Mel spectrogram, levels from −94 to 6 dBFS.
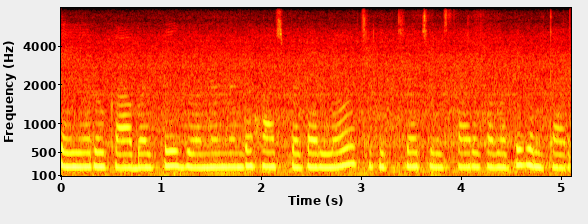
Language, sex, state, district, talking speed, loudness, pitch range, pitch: Telugu, female, Andhra Pradesh, Chittoor, 80 wpm, -15 LUFS, 240-250 Hz, 245 Hz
